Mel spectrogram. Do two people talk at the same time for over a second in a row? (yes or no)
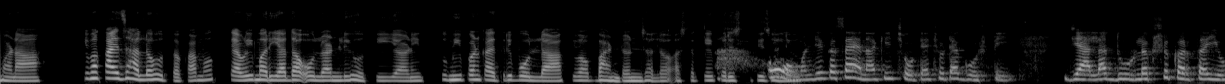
no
